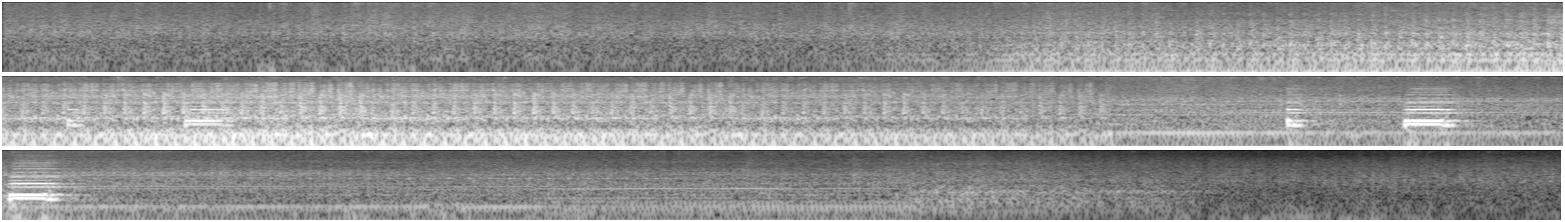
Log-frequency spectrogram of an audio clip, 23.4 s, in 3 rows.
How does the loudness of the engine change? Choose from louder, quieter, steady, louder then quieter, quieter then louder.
louder then quieter.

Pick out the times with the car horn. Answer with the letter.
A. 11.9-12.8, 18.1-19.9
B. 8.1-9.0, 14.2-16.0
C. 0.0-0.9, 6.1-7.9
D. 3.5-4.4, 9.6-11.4
B.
